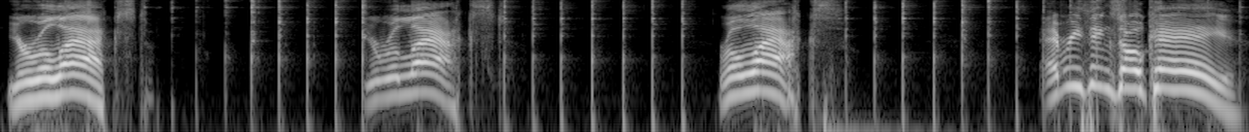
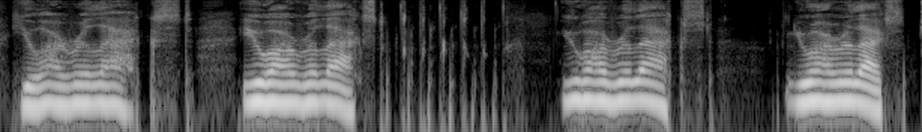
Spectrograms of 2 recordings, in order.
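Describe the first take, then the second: First: Obnoxious ASMR. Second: Hypnotic "You are relaxed", a playful parody; mock ASMR voice. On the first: Pretend. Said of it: "really obnoxious A S M R". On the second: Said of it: "it's A S M R".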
